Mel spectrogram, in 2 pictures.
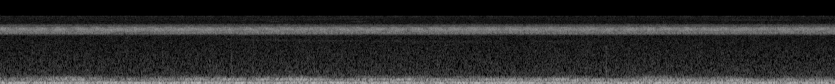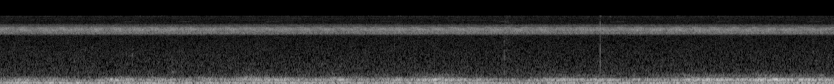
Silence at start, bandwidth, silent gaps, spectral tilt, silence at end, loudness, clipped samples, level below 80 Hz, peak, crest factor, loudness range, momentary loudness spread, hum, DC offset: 0 s; 10.5 kHz; none; -3.5 dB/octave; 0 s; -24 LUFS; under 0.1%; -30 dBFS; -10 dBFS; 16 dB; 1 LU; 2 LU; none; under 0.1%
